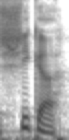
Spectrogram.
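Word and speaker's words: Xica: It's a X I C A, and um, I think it's Chica de Silva um, is how you would uh, pronounce that in Portuguese.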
